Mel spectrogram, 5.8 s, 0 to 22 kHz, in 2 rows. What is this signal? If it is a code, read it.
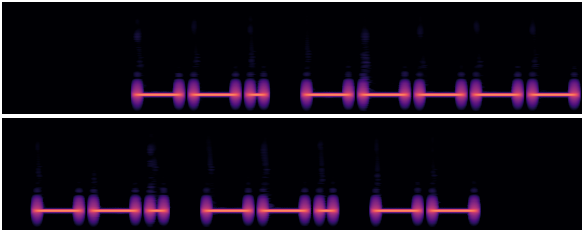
Morse code, heard as a keyed tone, about 17 wpm, 700 Hz. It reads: G0GGM
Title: DXCC-100 Call Signs - 5 Characters - Repeated 3x - 17wpm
